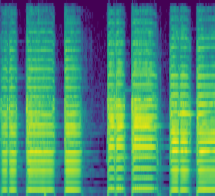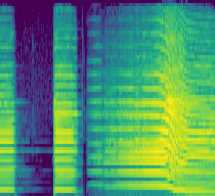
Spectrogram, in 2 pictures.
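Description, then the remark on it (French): A violin mimics car horns with a string of short, loud honking notes in an uneven rhythm, then one long held tone that swells and bends downward in pitch. No one speaks. “Ou des klaxons.”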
